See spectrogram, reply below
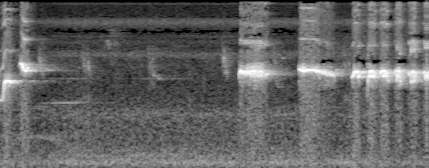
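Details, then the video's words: Oriental magpie-robin song used as a master recording for training caged birds: a sharp whistled note at the start, then after a pause loud sustained whistles near one pitch with rapid buzzy overtones. "SUARA BURUNG - Masteran Terbaik Kacer"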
